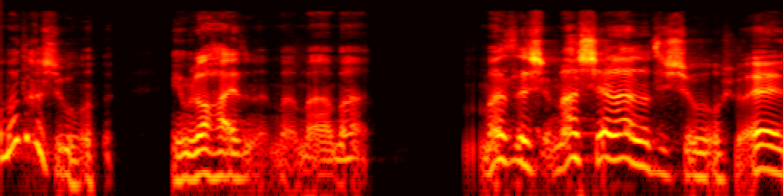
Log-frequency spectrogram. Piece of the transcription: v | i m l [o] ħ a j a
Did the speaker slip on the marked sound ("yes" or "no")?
no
